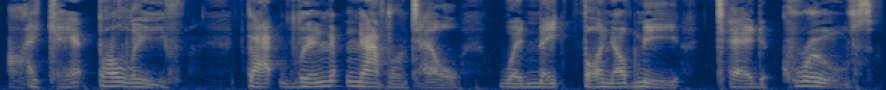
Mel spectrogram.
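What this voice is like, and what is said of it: Ted Cruz voiced like Kevin from The Office. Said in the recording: “I imagine you just sound like Kevin from The Office”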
